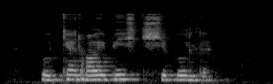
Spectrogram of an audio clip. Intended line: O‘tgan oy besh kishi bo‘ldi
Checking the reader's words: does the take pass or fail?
pass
